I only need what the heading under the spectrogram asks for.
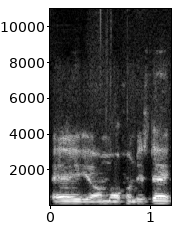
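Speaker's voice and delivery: low, deep, plain speaking voice. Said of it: "And in his low voice".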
